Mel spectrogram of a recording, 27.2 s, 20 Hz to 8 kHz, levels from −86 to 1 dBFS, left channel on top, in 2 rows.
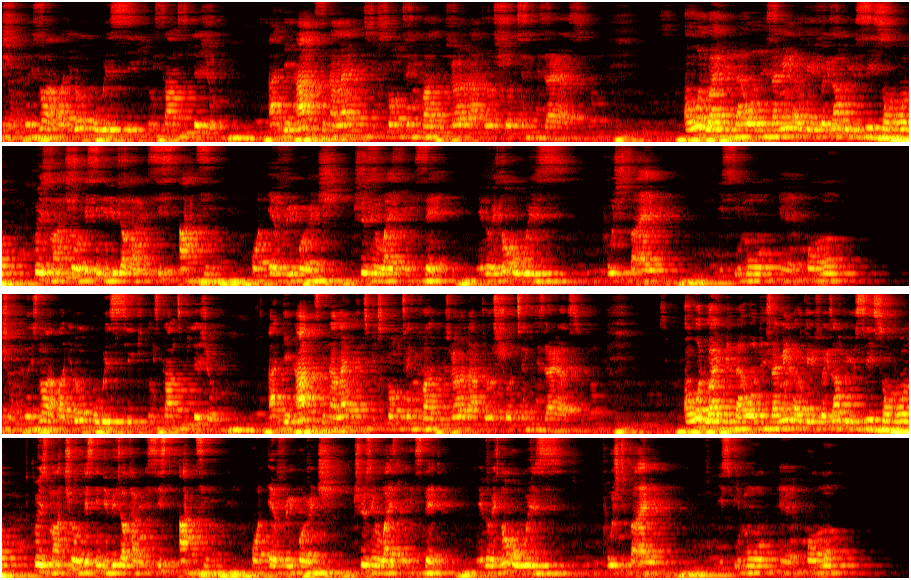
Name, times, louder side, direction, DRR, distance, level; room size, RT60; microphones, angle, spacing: voice 1, 0.0-26.0, right 1 dB, 80° right, 1 dB, 4.7 m, -25 dB
18.0 x 15.5 x 9.3 m, 0.96 s
head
